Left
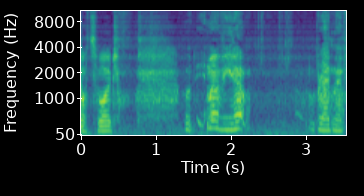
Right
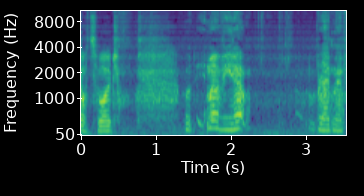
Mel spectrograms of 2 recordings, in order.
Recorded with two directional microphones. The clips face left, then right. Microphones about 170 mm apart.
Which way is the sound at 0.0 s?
Centre (ahead or behind).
